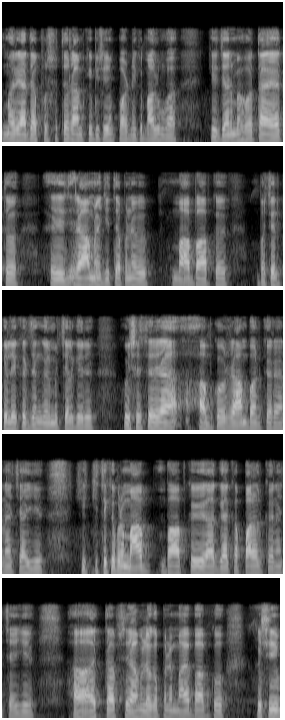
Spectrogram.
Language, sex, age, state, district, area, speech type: Hindi, male, 45-60, Uttar Pradesh, Ghazipur, rural, spontaneous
